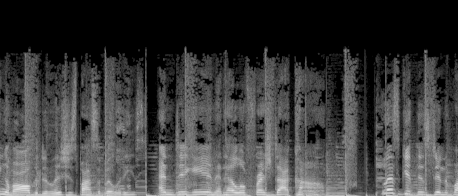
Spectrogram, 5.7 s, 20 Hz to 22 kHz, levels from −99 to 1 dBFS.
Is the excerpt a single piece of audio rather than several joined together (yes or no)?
yes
